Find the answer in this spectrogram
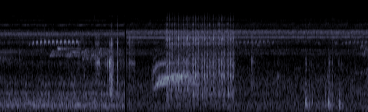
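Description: A single mid-pitched whistled note that slides upward, partly masked by a burst of rustling noise, over thin high insect trilling.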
